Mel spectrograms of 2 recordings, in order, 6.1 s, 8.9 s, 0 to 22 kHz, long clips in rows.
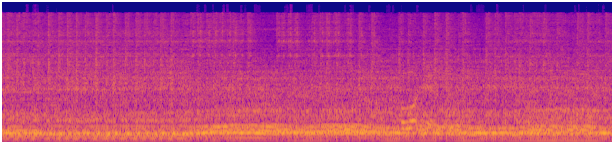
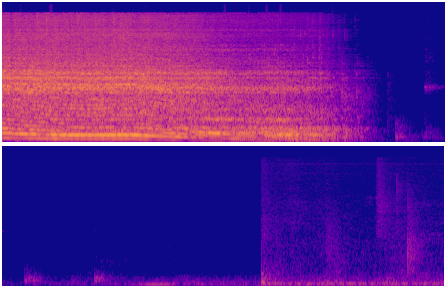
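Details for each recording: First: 1996 Yamaha Blaster 200 two-stroke quad, idle recorded up close before repair: rattly, wavering idle that hunts rather than settling. It bogs with no power at full throttle and smokes heavily. Owner suspects a crank seal or air leak; a large smoking air leak was then found. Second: 1996 Yamaha Blaster 200 two-stroke quad after the carburetor fix (thought to have been flooding, with a pin in the wrong position): sharp revs climb freely for a few seconds, then drop, pulling without the earlier bog or loss of power. Sounds fixed.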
